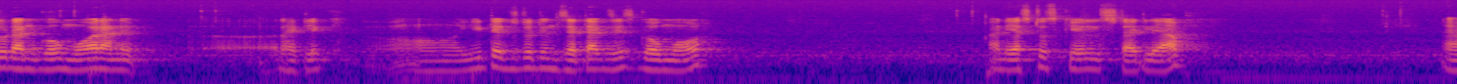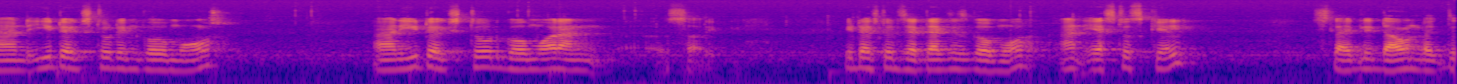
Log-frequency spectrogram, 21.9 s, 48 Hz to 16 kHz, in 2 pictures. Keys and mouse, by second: 0.6 s, 2.0 ctrl+z, 3.5 e, 7.3 s, 11.1 e, 13.9 e, 15.0 s, 16.0 ctrl+z, 17.1 e, 19.0 s.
